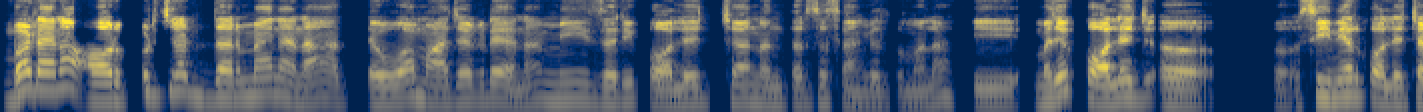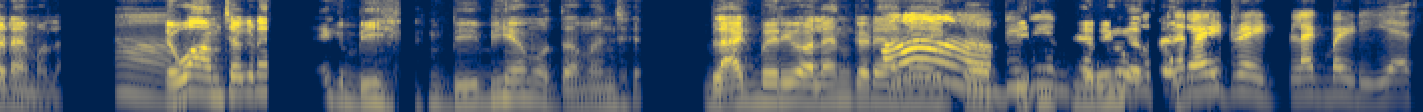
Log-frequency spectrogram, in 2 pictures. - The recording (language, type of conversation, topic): Marathi, podcast, ट्रेंड फॉलो करायचे की ट्रेंड बनायचे?
- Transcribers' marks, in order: other background noise; laughing while speaking: "बी BBM होता म्हणजे"; tapping; anticipating: "हां"; in English: "ग्रुप"; in English: "शेअरिंग"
